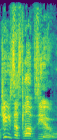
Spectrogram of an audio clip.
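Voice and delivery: slow, high, hammed-up evangelist; mock faith healer. Co-host joins the healing joke, mock faith healer. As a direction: stretch it out like a preacher's blessing.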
